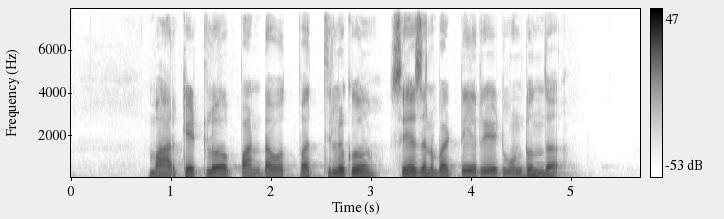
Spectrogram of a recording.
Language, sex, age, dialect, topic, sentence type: Telugu, male, 18-24, Utterandhra, agriculture, question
